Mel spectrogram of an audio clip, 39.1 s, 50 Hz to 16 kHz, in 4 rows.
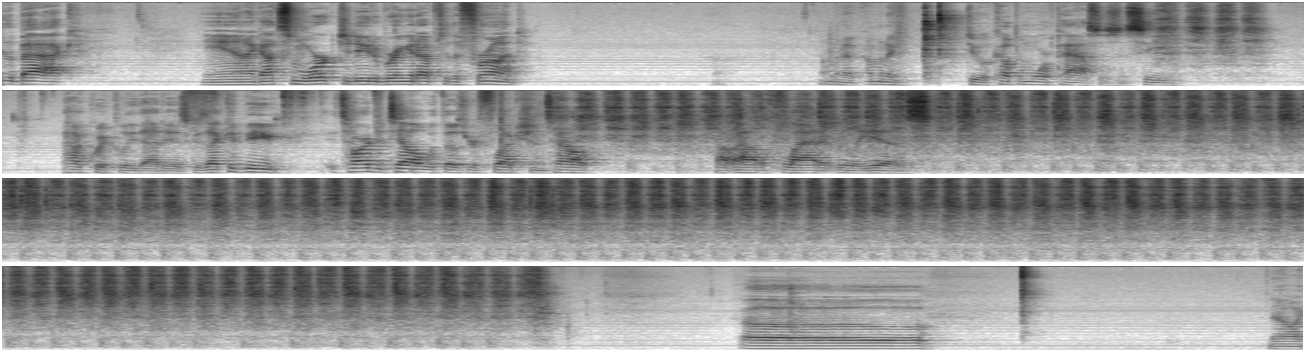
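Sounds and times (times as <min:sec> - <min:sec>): chisel scraping on sharpening plate: 0:08.6 - 0:09.6, 0:14.0 - 0:33.5.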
